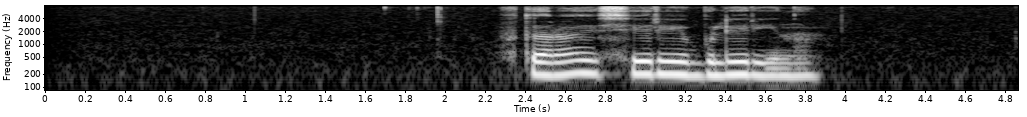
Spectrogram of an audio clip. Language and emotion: Russian, neutral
